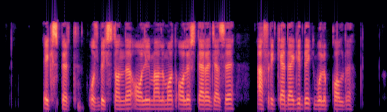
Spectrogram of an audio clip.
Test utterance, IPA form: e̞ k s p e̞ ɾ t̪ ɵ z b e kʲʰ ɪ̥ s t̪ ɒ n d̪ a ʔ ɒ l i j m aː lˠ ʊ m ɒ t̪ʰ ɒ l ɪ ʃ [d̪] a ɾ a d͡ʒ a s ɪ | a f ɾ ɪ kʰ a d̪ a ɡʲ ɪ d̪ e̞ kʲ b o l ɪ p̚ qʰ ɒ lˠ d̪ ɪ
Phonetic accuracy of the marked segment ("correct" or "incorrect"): correct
